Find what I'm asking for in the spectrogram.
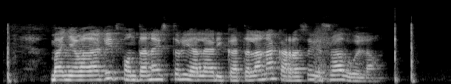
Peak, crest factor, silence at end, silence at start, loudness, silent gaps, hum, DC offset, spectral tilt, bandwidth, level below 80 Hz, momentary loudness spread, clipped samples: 0 dBFS; 16 dB; 0.35 s; 0.05 s; -16 LUFS; none; none; under 0.1%; -4.5 dB/octave; 7.4 kHz; -62 dBFS; 14 LU; under 0.1%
